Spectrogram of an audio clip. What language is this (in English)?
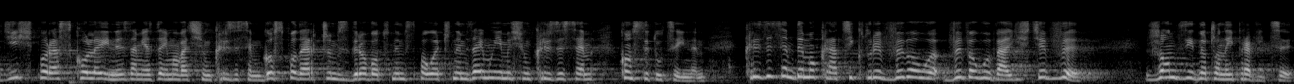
Polish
